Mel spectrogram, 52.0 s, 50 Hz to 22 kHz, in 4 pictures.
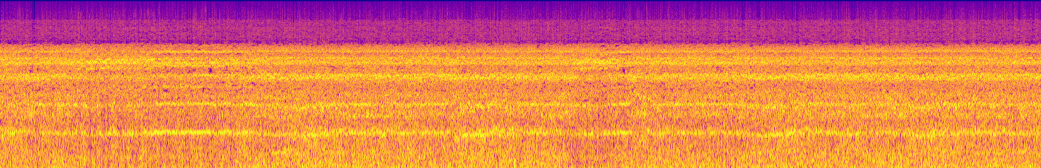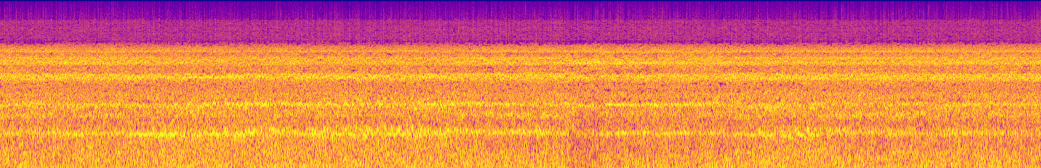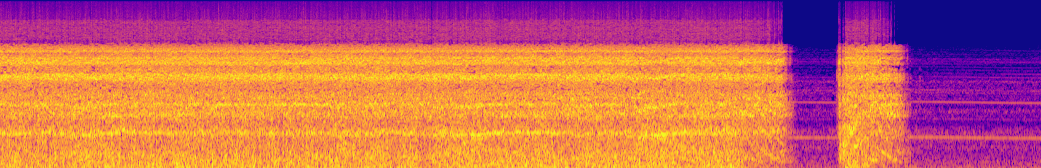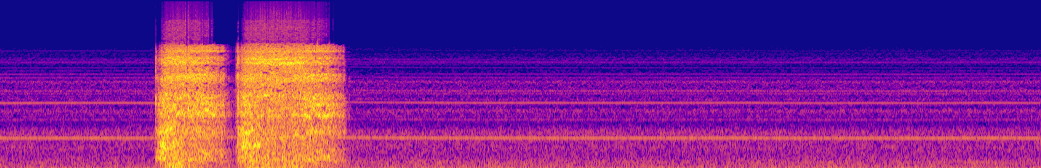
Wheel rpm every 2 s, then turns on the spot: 230, 230, 230, 220, 230, 230, 230, 220, 210, 220, 230, 220, 230, 230, 230, 230, 230, 190, 30, 0, 30, 60, 0, 0, 0, 0.
none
